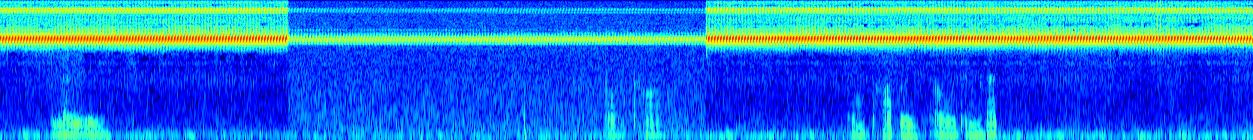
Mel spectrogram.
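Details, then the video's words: Coconut crickets crying: a loud, steady high-pitched whistling drone with bright overtones that cuts out for about four seconds midway, then resumes unchanged. Faint low voices murmur underneath. "Crying coconut crickets សត្វចង្រិតដូងយំ"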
